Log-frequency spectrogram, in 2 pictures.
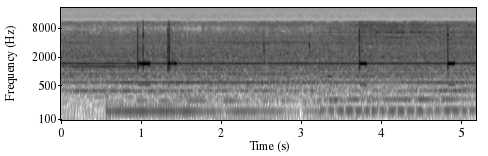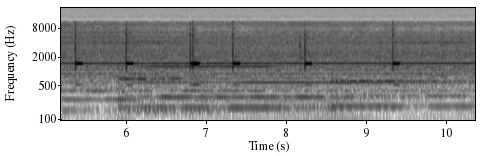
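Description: A handheld device gives short soft beeps as its controls are worked.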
